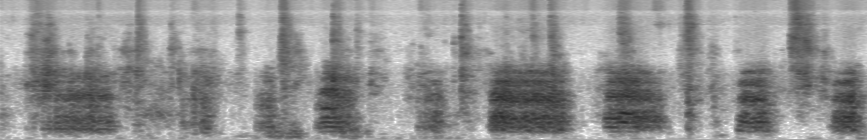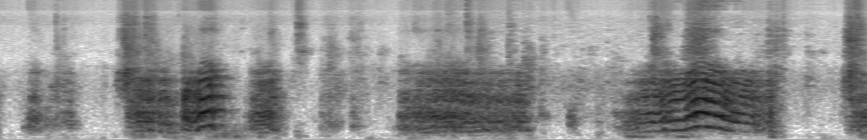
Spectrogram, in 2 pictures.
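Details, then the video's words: Siberian Husky puppies trade harmonic yips, grumbling growls and short barks in uneven bursts roughly every second, one longer wavering howl-like cry rising and falling near the end. "siberian husky puppies"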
